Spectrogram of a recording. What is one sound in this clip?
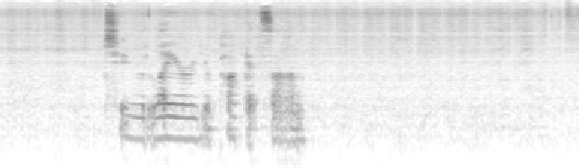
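A sponge dabs softly on paper.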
